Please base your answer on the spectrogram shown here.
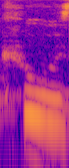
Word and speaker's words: coup: right so today we're going to talk about coups a lot so it's spelled c-u-c-o-u-p uh but it's pronounced coup and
